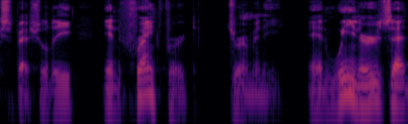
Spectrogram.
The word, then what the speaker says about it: Wiener: And Wieners, that name comes from Vienna. In the German language, Vienna is pronounced with as if it were, a W, Wiener.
